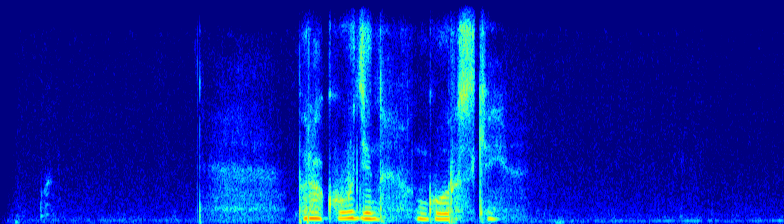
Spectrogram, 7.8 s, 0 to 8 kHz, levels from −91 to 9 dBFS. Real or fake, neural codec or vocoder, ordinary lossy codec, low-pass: real; none; Opus, 16 kbps; 7.2 kHz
